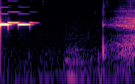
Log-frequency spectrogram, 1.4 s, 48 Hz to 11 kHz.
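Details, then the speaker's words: Oricom Babysense7 infant breathing-movement monitor, sensor pads under the cot mattress: shrill, rapid alarm beeping, loud as a smoke alarm, that sounds when the baby's breathing movements stop or slow significantly. "in the event that a baby's breathing movement rate stops or slows significantly this audible and visual red alarm will activate as you can hear it is a similar noise level to that of a smoke alarm"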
